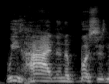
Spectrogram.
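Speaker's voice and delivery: ordinary delivery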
